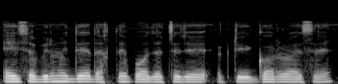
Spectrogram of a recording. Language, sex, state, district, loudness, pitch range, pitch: Bengali, male, Assam, Hailakandi, -17 LUFS, 115-130 Hz, 120 Hz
